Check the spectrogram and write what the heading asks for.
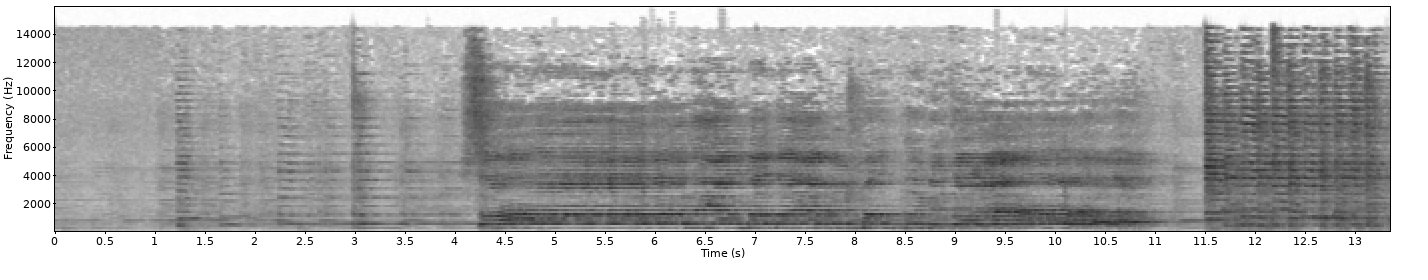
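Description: Turkish folk song with bağlama (long-necked saz): plucked bağlama notes, then from about four seconds in a man sings one long held, wavering note over it, and near the end the bağlama strumming comes back in fast and loud.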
